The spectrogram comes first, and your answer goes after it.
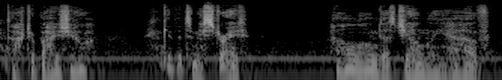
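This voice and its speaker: An actor playing a weary, dying family man in a video game, earnest and halting, with music behind him. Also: fairly low pitch, noisy background, natural voice. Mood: grave, resigned. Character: weary, dying devoted husband and father, resigned.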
